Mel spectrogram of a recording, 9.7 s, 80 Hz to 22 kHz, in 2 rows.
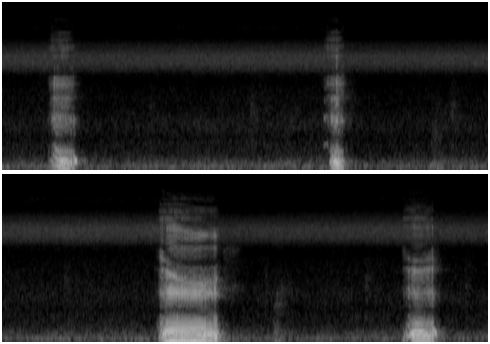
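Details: Micro pig Uni, a female born in September 2020 and adopted in April 2021, grunts four times: three short low snorts and one longer, louder rumbling grunt, over a steady high background hum.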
